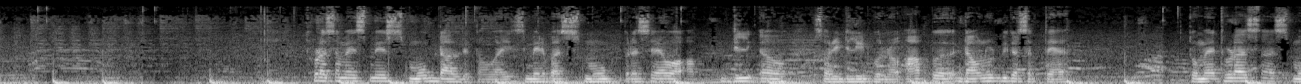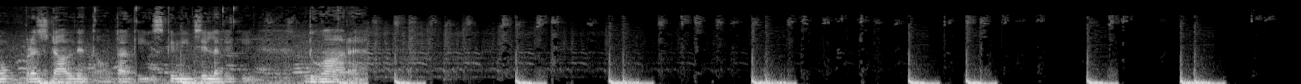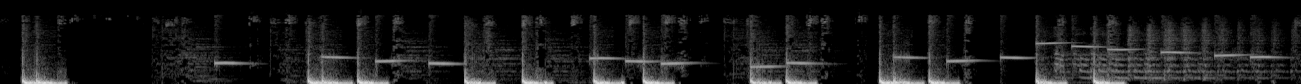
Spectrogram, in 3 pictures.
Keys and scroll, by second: 3.0 ctrl+z, 3.7 ctrl+alt+z, 17.2 ctrl+z, 19.1 ctrl+z, 19.9 ctrl+z, 21.7 ctrl+z, 22.3 ctrl+alt+z, 24.2 ctrl+alt+z, 26.0 ctrl+z, 26.8 ctrl+z, 28.1 ctrl+z, 28.8 ctrl+alt+z, 31.4 ctrl+alt+z, 32.9 ctrl+z, 35.2 ctrl+t, 38.4 Delete.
